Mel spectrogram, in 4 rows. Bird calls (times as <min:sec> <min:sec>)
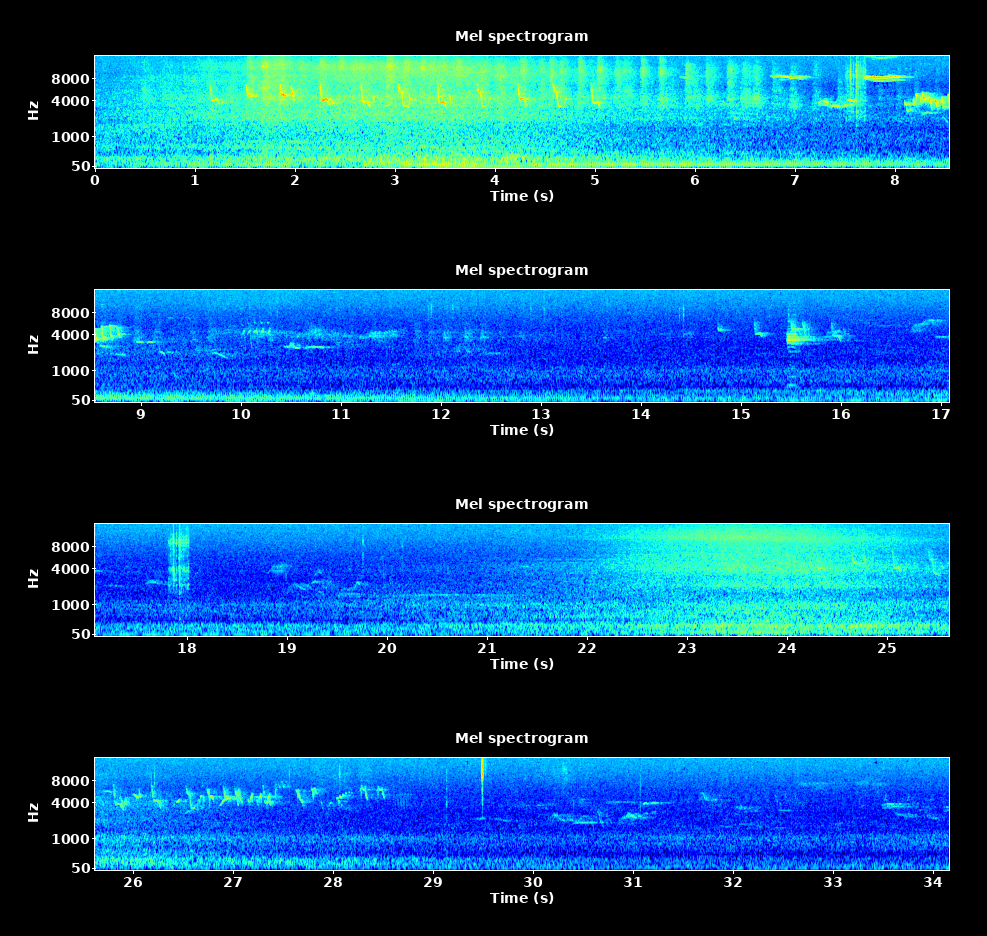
0:14.8 0:18.0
